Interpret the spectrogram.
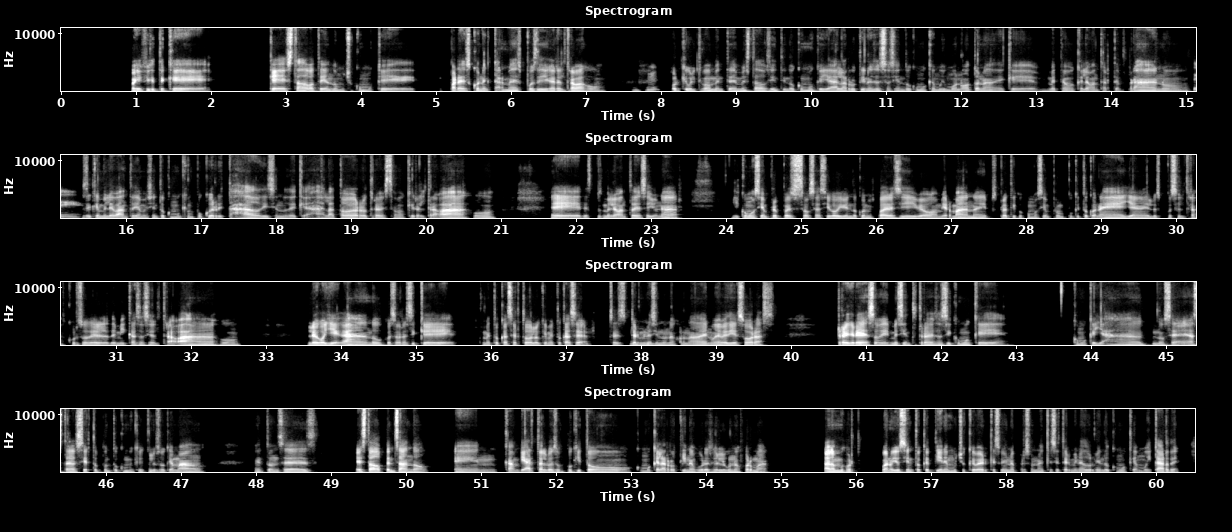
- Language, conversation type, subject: Spanish, advice, ¿Por qué me cuesta desconectar después del trabajo?
- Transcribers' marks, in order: tapping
